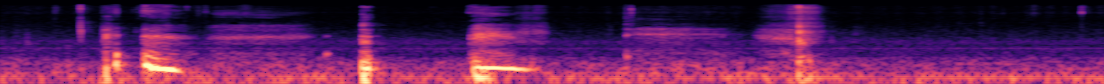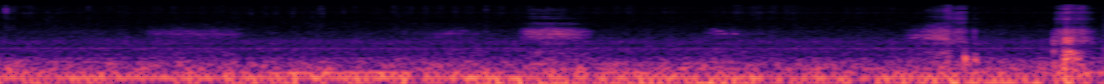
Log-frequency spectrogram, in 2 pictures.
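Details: Sneezing in a person with a cold, tickly nose and congestion; several short, abrupt sneeze bursts in the first four seconds, then near silence with faint breathing.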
